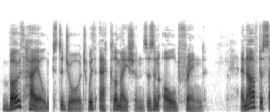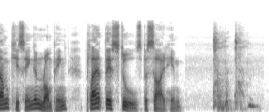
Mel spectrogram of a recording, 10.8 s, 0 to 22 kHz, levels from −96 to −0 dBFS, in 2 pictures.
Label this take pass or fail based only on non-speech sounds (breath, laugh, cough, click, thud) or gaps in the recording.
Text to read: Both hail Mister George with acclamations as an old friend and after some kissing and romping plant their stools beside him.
fail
